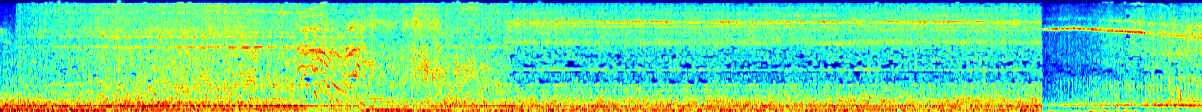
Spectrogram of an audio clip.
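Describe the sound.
A helicopter's engine and rotor roar loudly and continuously as wounded people are loaded aboard. The heavy, steady drone holds for the whole stretch with only a brief dip near the end and no clear voices.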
